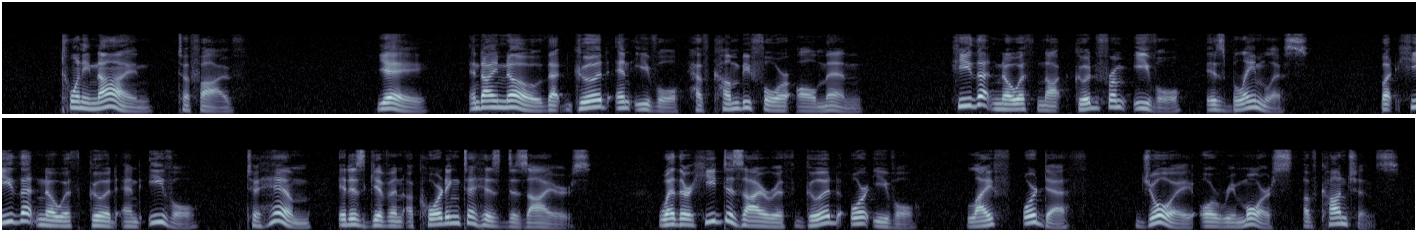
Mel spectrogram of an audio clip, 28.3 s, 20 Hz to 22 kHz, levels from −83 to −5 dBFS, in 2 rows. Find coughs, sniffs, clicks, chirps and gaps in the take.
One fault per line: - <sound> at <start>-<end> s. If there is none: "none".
none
